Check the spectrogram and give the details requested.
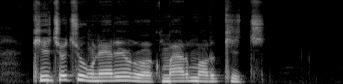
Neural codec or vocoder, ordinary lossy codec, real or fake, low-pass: none; none; real; none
